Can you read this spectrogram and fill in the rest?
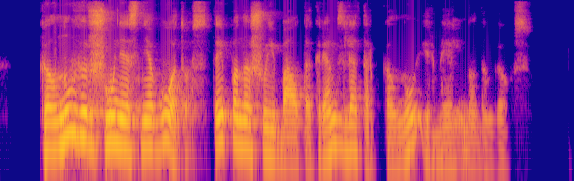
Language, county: Lithuanian, Kaunas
